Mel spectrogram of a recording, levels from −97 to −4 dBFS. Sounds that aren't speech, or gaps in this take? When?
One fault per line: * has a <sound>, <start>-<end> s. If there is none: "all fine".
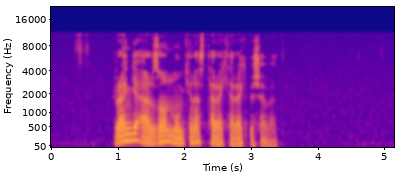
all fine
